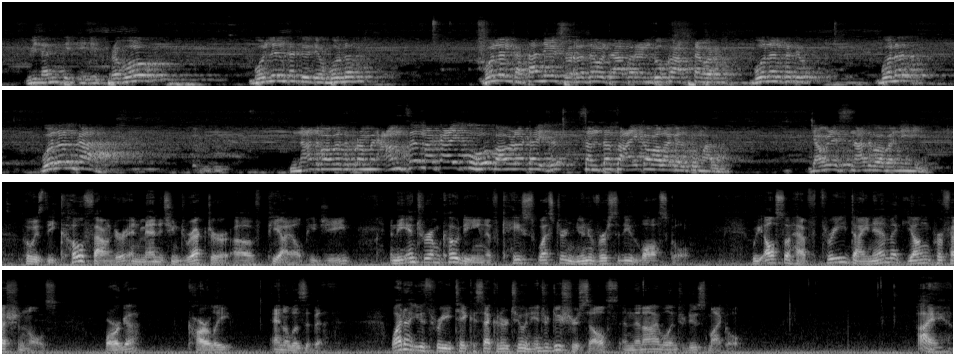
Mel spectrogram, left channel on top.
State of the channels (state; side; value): different; both; correlation 0.01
